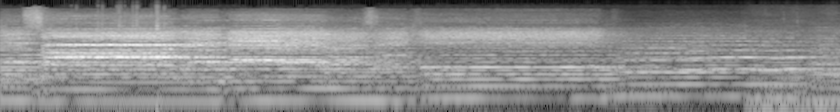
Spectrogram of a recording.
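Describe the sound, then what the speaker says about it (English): The Champions League anthem from a soccer video game: a grand orchestral piece with sweeping strings and choir-like swells playing loudly and continuously, with no talking over it. "that's the sound of the Champions League"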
